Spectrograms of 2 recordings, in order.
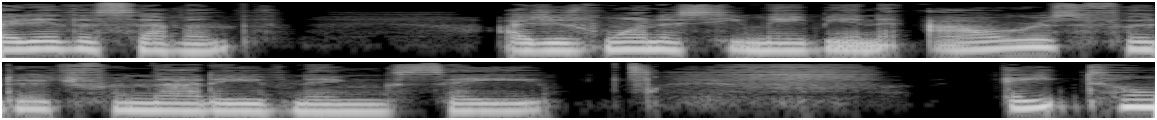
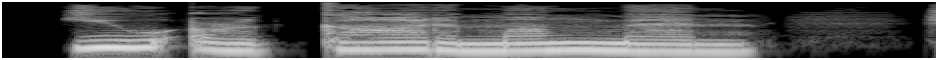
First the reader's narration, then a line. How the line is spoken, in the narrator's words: she exclaims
